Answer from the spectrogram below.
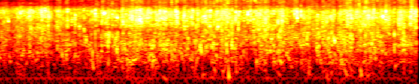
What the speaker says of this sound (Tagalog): ay ayun umandar pa yung makina natin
